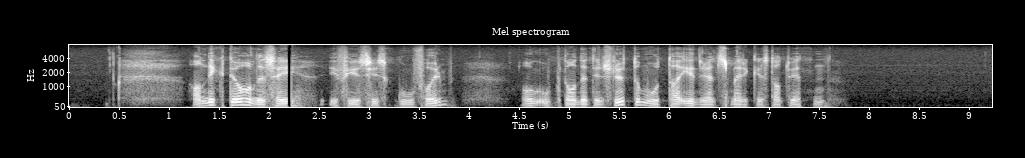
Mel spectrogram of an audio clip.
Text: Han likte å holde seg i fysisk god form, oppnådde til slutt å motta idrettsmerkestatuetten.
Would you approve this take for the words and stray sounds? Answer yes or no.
no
